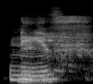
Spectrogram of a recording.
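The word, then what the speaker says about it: Niamh: Does anyone know how to pronounce that in the audience? Tig. How? Tig. Tig? Yeah. Neve. What? Neve. Nave?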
